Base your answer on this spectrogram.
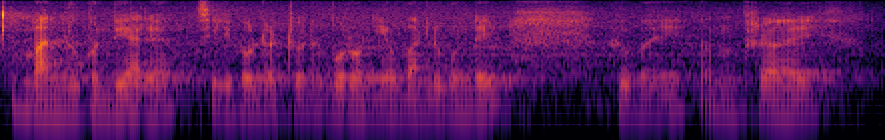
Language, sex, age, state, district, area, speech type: Bodo, male, 18-30, Assam, Chirang, rural, spontaneous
